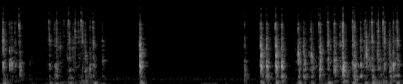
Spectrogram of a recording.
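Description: Fingertips type fast on a mechanical keyboard with clicky switches and PBT plastic keycaps. Bright, crisp clicks come in quick bursts, with a single sharp stroke and a quiet pause in the middle. A dense, continuous run of typing then lasts to the end.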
